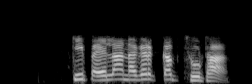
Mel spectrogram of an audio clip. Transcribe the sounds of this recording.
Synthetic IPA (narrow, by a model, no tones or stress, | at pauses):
kipɛɦlanɐɡəɾkɐb̚t͡ʃʰuːʈʰa̰ː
